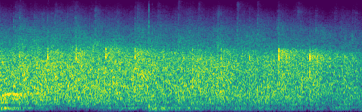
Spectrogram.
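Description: Audience at a piano concert at Holy Cross Mission clapping steadily in a dense, even wash of applause, moderately distant and continuous with no voices.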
